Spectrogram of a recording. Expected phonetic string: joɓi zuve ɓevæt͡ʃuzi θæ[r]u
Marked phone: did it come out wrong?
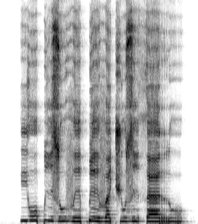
no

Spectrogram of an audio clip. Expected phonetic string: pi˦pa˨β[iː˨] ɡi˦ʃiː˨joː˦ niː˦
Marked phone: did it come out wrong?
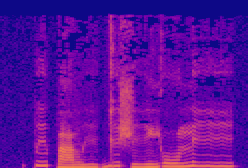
no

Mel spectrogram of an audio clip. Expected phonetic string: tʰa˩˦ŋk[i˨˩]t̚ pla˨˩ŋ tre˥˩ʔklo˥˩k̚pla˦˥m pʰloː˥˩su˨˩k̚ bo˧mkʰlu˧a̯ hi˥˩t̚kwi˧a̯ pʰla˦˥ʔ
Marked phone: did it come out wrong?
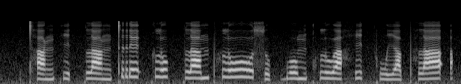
no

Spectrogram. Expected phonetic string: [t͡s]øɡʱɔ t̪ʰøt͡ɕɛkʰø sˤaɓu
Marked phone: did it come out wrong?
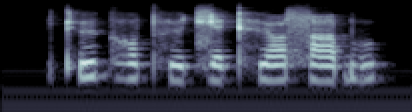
yes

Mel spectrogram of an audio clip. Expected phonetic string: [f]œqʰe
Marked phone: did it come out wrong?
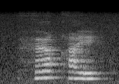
yes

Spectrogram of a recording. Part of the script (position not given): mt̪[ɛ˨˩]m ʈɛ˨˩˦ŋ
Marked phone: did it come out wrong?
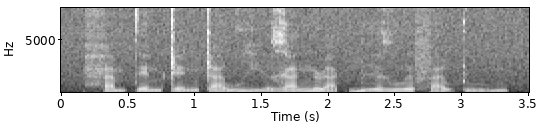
no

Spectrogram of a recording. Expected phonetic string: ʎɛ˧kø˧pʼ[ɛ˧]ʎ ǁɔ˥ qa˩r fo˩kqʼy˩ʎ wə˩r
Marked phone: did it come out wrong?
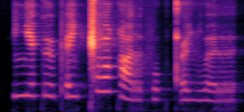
no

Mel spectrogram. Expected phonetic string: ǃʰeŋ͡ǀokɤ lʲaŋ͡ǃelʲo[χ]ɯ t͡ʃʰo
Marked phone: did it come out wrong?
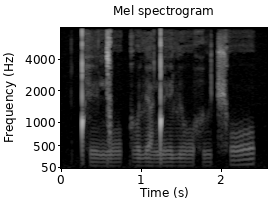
yes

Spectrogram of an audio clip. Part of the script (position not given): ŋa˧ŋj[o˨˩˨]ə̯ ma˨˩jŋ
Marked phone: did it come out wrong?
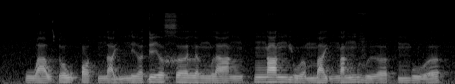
yes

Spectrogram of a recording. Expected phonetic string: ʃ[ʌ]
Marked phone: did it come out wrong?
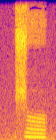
no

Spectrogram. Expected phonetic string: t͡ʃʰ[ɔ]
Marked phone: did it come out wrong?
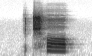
no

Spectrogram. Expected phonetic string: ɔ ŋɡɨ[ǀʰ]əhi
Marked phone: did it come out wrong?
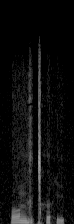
no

